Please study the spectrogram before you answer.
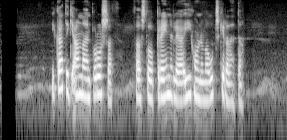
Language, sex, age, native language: Icelandic, female, 30-39, Icelandic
